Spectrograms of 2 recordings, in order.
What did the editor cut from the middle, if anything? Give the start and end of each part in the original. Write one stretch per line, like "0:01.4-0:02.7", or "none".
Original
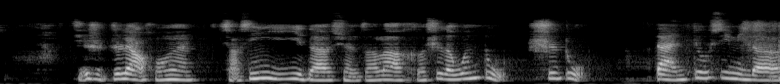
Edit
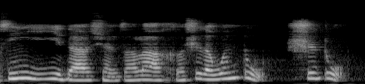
none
